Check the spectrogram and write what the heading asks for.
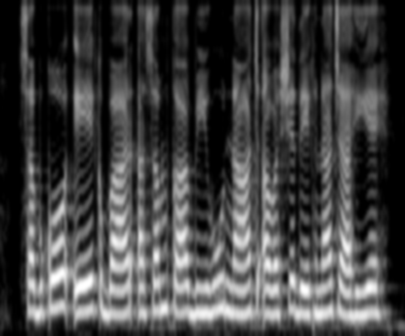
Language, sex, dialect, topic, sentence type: Hindi, female, Marwari Dhudhari, agriculture, statement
